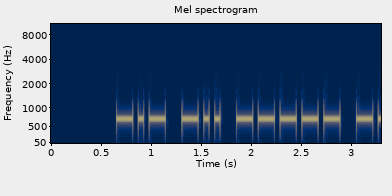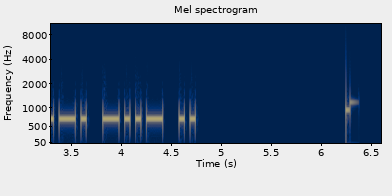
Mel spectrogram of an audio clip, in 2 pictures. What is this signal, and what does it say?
Morse code, heard as a keyed tone, about 21 wpm, 700 Hz. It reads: KD0CXI
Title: USA Call Signs - 4x Character Spacing - 22wpm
